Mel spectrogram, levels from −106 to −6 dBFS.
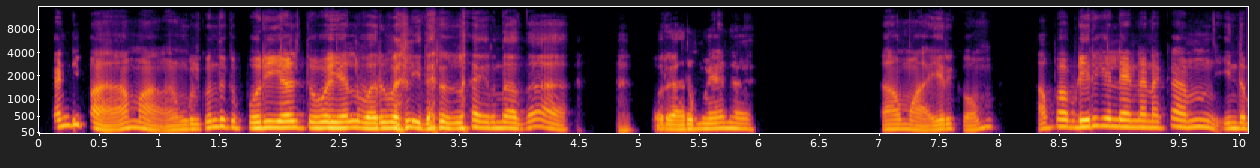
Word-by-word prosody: கண்டிப்பா. 240 - -2 0.2
ஆமா, 165 -2 -2 0.2
உங்களுக்கு 135 +6 -3
வந்து 210 +2 0
இது 185 - -3
பொறியல், 180 +2 +4
துவையல், 170 +1 +4
வறுவல் 165 +3 +5
இதெல்லாம் 160 +3 +1
இருந்தா 165 0 0
தான் 200 0 -4
அ - - -4 0.8
ஒரு - - -1
அருமையான 150 +4 0 1.4
ஆமா, 135 -3 -4 0.2
இருக்கும். 135 +1 -6 0.5
அப்ப 165 +5 -8
அப்படி 195 -1 +2
இருக்கியல 220 -1 0
என்னனாக்கா 185 +1 -3
ம் 195 -2 -3
இந்த 160 0 -1
170 Hz, 130 wpm, -22 LUFS, 155-185 Hz, 1.4 s, வறுவல்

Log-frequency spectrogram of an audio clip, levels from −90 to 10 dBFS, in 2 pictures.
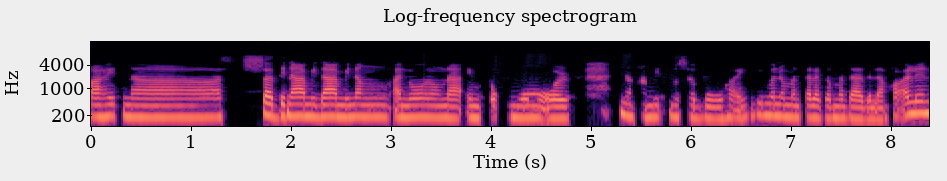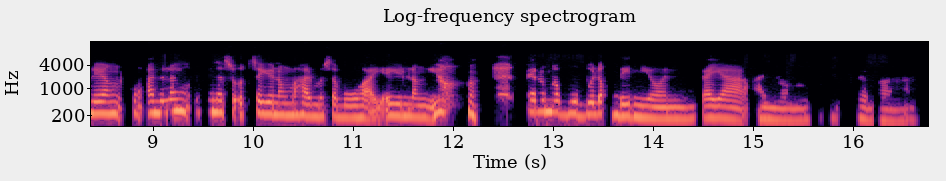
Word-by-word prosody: kahit 190 0 0
na 190 -1 -1 1.0
sa 420 - +2
dinami-dami 195 -1 +3
ng 190 -1 -3
ano, 185 0 0
no'ng 185 -1 -2
naimpok 180 +1 -2
mo 180 -1 0
or 175 0 +3 0.5
nakamit 195 -2 -3
mo 185 - -4
sa 180 -1 -7
buhay 175 0 -3
hindi 205 +2 -7
mo 205 0 -1
naman 190 -2 -1
talaga 180 -1 -1
madadala, 170 -2 -1
kung - - -4
ano 220 +3 +3
na 230 - +4
'yang 230 0 +4 0.2
kung 235 - -4
ano 235 +1 +4
lang 270 +1 +4
'yong - - -14
ipinasuot 250 -2 +1
sa 245 - +2
'yo 225 0 +5
ng 215 0 +1
mahal 210 -2 +2
mo 195 - -2
sa 195 - -1
buhay, 185 -1 +2
ayun 205 -1 +2
lang 185 -1 0
'yon, 225 +10 +3 0.7
pero 250 0 +2
mabubulok 230 -2 +2
din 200 -2 +2
'yon 170 -2 +1 0.3
kaya 175 -3 +1
ano, 155 -2 -5 0.5
'di 170 -2 -6
ba? 145 +1 -11
190 Hz, 165 wpm, -19 LUFS, 175-210 Hz, 1.0 s, yo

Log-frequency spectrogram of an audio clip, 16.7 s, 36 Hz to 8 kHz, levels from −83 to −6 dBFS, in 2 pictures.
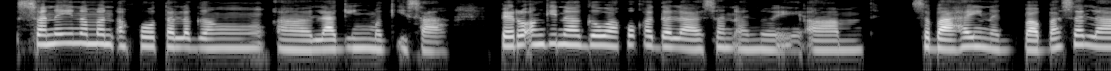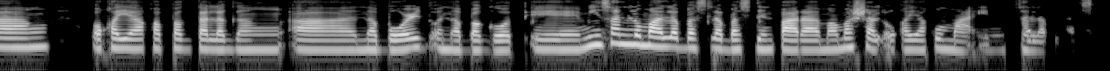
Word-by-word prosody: sanay 300 +2 +3
naman 295 -2 +2
ako 240 -1 -2
talagang, 215 -2 -3
ah, 195 -2 0
laging 205 +2 +1
mag-isa, 185 -3 -3 0.4
pero 250 +1 +5
ang 280 - +1
ginagawa 265 -3 +2
ko 270 - -3
kadalasan 220 -3 0
ano, 195 0 -6
eh, 175 - -9
um, 185 0 -3 0.4
sa 230 - -2
bahay 225 +4 +6
nagbabasa 200 +6 0
lang 225 -1 +1 0.3
o 200 - +1
kaya 210 -2 +2
kapag 205 -1 -3
talagang, 190 -1 -2
ah, 185 -1 +1
na-bored 190 +3 +1
o 210 - -5
nabagot, 185 -1 -1 0.2
eh, 195 -1 -2
minsan 275 +4 +2
lumalabas-labas 220 -6 +2
din 195 -1 -5
para 185 -1 +5
mamasyal 210 +1 +1
o - - -6
kaya 190 0 -4
kumain 195 -4 -6 0.2
sa 185 - -6
labas. 400 - -13
205 Hz, 135 wpm, -23 LUFS, 190-230 Hz, 0.4 s, bahay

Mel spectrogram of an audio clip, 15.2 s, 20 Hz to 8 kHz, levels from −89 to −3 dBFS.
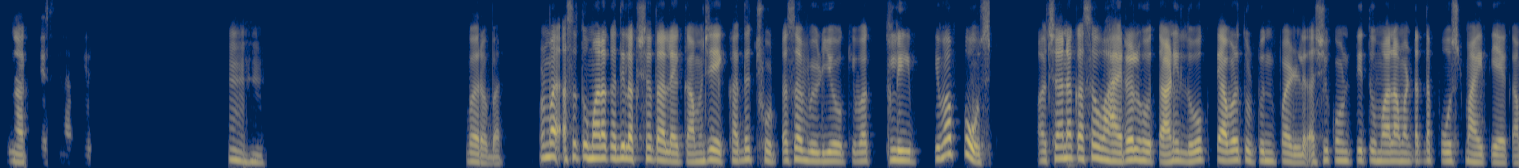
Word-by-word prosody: नक्कीच, 135 -1 -6 0.2
नक्कीच. - - -22 1.4
हं, 175 -2 -3
हं. 135 -2 -9 2.1
बरोबर. 125 -6 -2 0.4
पण 215 - -3
मग 235 0 +6
असं 230 - -1
तुम्हाला 205 -1 +6
कधी 205 +1 +3
लक्षात 195 -1 +2
आलंय 155 -4 +4
का? 145 -1 0
म्हणजे 160 +4 +2
एखादा 165 +2 -1
छोटासा 160 +3 -2
व्हिडिओ 155 -2 0
किंवा 155 0 -3 0.2
क्लिप 170 -3 +2
किंवा 215 +8 +2
पोस्ट - - +1 0.4
अचानक 205 +6 +1
असं 195 +2 +2
व्हायरल 175 0 +5
होतं 160 -3 0
आणि 155 +3 +3
लोक 165 +3 -1
त्यावर 170 -1 +4
तुटून 160 -1 -3
पडलेत. 135 -3 -1
अशी 150 +5 -3
कोणती 165 0 -4
तुम्हाला 155 -2 +1
म्हणतात 155 0 -4
ना, 165 - -4
पोस्ट 155 -1 -3
माहिती 135 -1 -1
आहे 130 - +1
का? 125 0 -8
160 Hz, 155 wpm, -29 LUFS, 150-180 Hz, 2.1 s, मग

